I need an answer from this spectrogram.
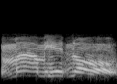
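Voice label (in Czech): Czech player killed enemy, mood medium; speech; War Thunder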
